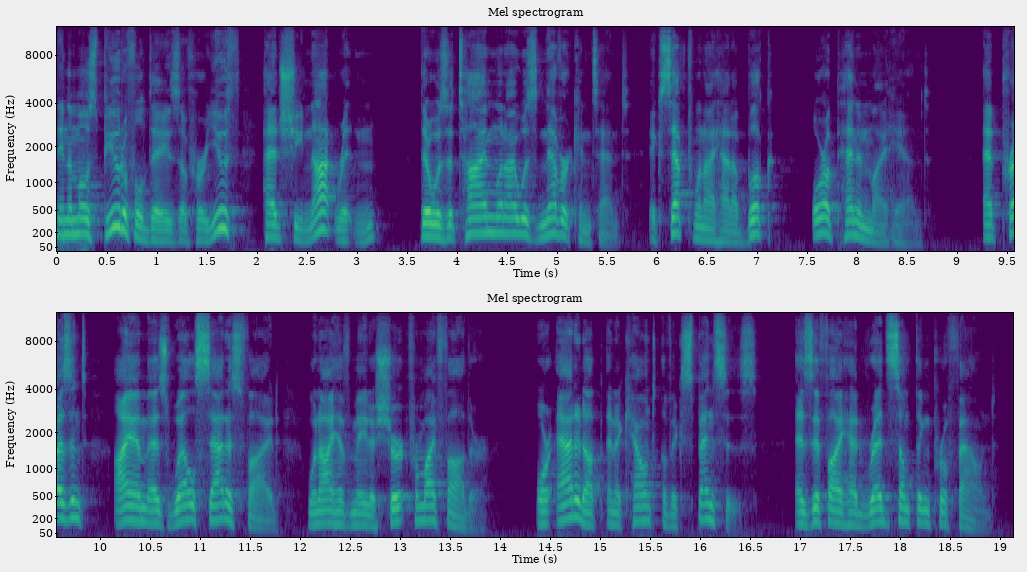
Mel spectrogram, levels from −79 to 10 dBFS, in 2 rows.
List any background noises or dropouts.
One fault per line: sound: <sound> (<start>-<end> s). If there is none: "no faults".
no faults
